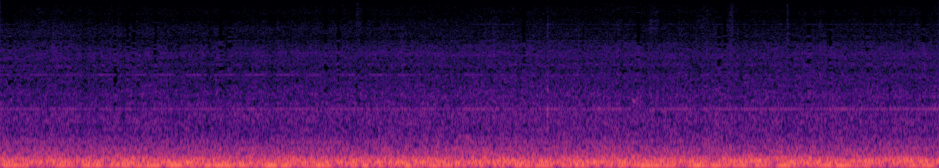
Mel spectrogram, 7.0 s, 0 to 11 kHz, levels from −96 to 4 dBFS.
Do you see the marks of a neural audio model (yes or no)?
no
